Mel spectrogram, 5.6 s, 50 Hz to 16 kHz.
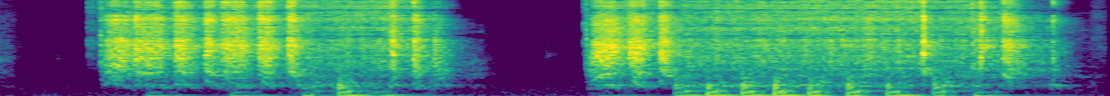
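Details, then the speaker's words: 1985 Yamaha YTM225DR Tri-Moto revived after 30 years, first runs after carb work for a sticking float, idle screw not yet adjusted. It catches, runs rough and uneven, dies, then restarts and stumbles. It won't hold idle. "What the hell? Huh. I'm gonna have to deal with this idle here."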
